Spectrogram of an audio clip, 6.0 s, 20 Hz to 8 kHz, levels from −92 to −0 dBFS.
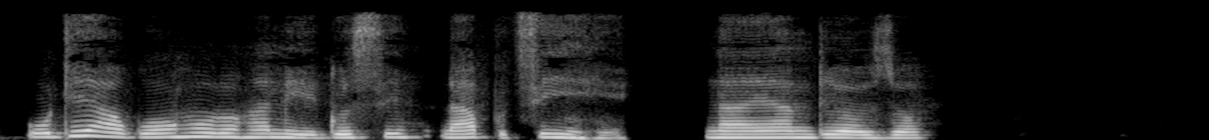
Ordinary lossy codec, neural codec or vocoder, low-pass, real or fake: MP3, 48 kbps; autoencoder, 48 kHz, 32 numbers a frame, DAC-VAE, trained on Japanese speech; 7.2 kHz; fake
